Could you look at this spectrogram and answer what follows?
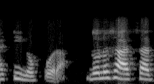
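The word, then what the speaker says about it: Ctenophora: नाम भी देखो ना, सेम सेम से, निडेरिया, टीनोफोरा, दोनों साथ साथ में स्टार्ट हो रहे हैं। एंड दोनों में सी आ रहा है, बट देखो दोनों में ही साइलेंट है, तो यहाँ पे भी एक कॉमन फीचर हो गया है ना।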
